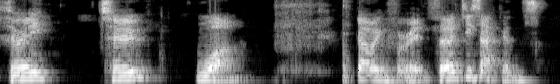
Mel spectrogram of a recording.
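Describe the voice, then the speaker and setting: A woman with an English accent and vocal fry speaks at a medium pitch and a very slow pace, with ordinary pitch variation and long, frequent pauses. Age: 60s. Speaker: fitness instructor. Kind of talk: exercise class instruction. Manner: encouraging, energetic.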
